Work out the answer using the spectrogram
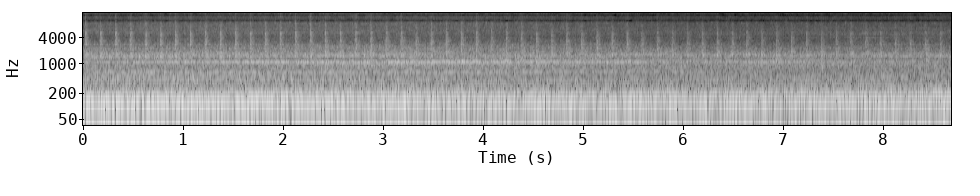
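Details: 1999 Ford F250 V10 petrol in park at 600–1800 rpm: light, fairly regular tick about three per second that comes and goes, loudest near the flex plate, gone above 1800 rpm; injectors and coils replaced, EGR deleted, headers checked; source not yet found.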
